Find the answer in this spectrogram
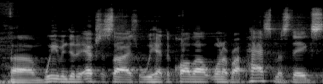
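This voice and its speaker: Very fast speech with music in the background. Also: man. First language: not English. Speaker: graduate speaker, shipyard supervisor. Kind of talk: graduation speech. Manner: casual, with filler words.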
